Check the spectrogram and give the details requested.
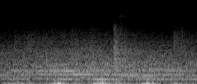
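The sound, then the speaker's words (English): Steady metro station ambience with a passing train: a constant low rumble with a droning hum of rail machinery and a few soft clanks, unbroken, with no one speaking. “So this is in the metro now.”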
